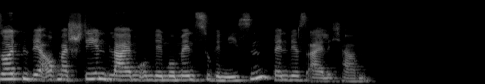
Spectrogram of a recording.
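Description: A woman speaks with animation, close to a microphone in an online call.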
